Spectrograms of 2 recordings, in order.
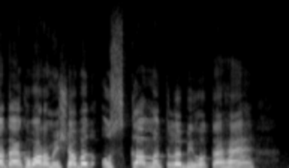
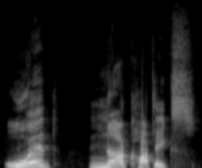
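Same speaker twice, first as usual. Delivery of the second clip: slow; much slower than usual. Shown as a demonstration. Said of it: "teacher reads headline slowly".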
